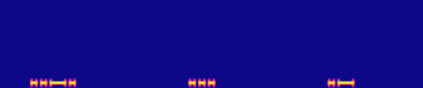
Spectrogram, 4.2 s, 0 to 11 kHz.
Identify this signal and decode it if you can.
Morse code, heard as a keyed tone, about 25 wpm, spaced as for 7 wpm, 700 Hz. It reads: FSA
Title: USA Call Signs - 6 Characters - 8x Character Spacing - 25wpm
